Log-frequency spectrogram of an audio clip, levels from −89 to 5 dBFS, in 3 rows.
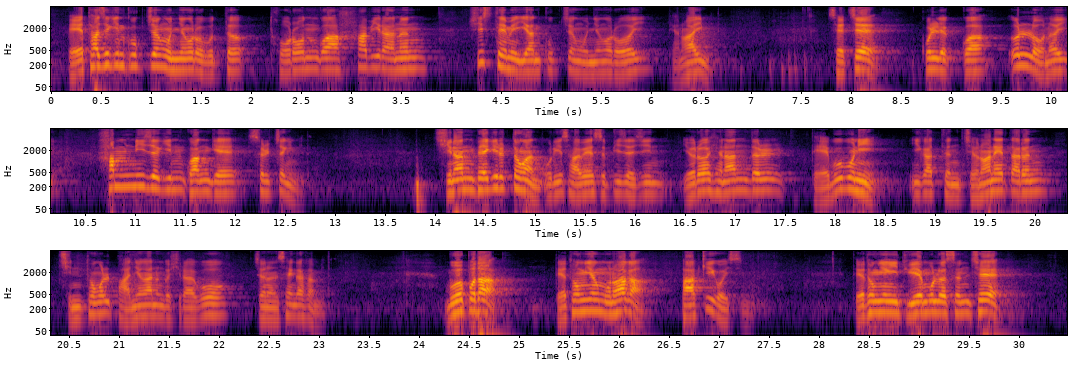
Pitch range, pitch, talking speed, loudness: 135-160 Hz, 150 Hz, 260 characters per minute, -21 LUFS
